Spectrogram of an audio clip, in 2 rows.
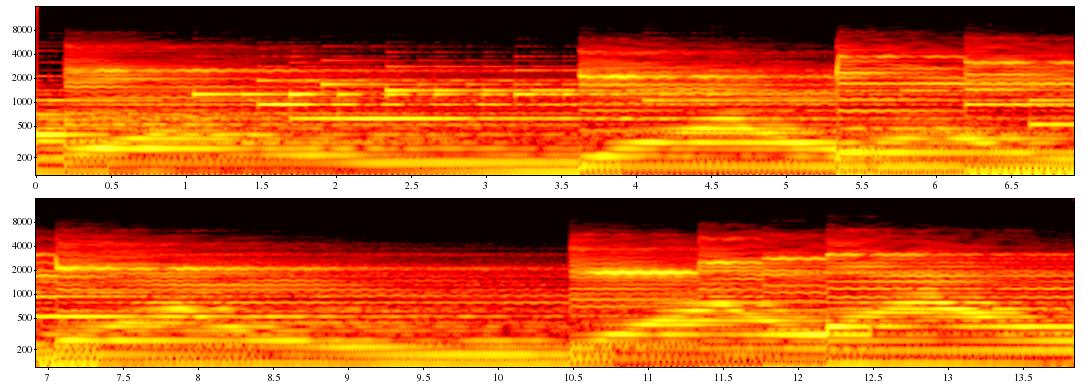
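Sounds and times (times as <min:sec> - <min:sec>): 
submachine gun FM synth loop: 0:00.0 - 0:13.8.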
